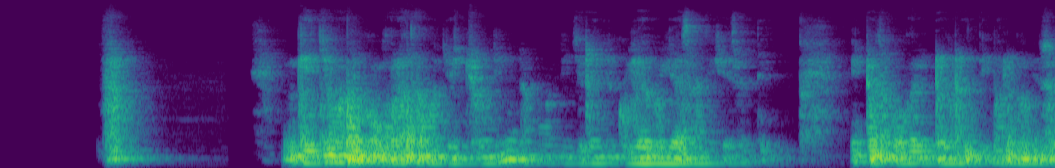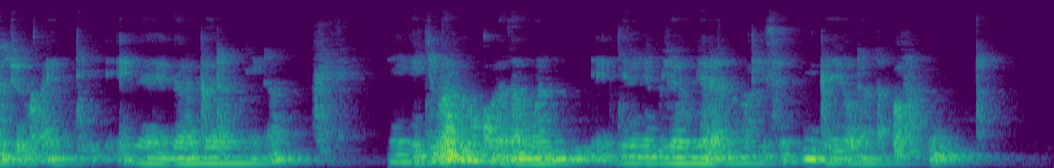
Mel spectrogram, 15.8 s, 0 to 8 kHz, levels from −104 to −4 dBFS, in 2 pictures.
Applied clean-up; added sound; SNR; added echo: none; none; none; reverberation time 0.6 s.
